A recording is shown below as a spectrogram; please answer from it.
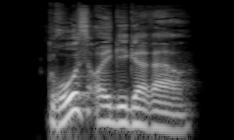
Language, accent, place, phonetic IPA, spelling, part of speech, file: German, Germany, Berlin, [ˈɡʁoːsˌʔɔɪ̯ɡɪɡəʁɐ], großäugigerer, adjective, De-großäugigerer.ogg
- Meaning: inflection of großäugig: 1. strong/mixed nominative masculine singular comparative degree 2. strong genitive/dative feminine singular comparative degree 3. strong genitive plural comparative degree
